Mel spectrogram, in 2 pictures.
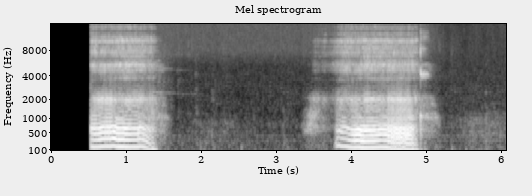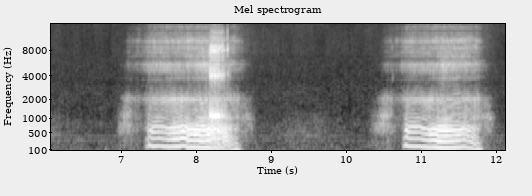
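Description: Loud, regular, rasping snores on each breath, about 17 a minute, with quiet pauses between them in a small room; ordinary snoring.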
